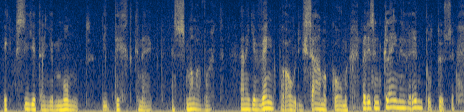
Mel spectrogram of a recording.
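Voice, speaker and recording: An actor playing a naive, simple nineteen-year-old son in a radio drama, speaking in a guileless, childlike, earnest way. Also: male voice, mid-range voice, moderate pace, mellow, slight background noise, natural voice, rough recording. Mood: tender, earnest.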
